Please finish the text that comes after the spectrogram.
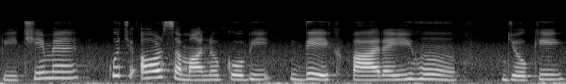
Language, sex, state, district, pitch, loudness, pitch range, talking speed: Hindi, female, Bihar, Kaimur, 225 Hz, -16 LUFS, 205-255 Hz, 140 wpm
